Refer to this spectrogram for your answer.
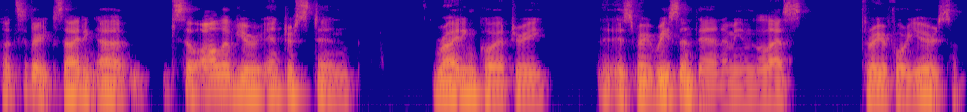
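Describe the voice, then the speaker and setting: A man hosts an interview podcast and speaks at a middle pitch. He leads into his questions with small hesitations and restarts. He keeps his tone relaxed and conversational. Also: unhurried. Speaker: podcast host. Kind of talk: interview hosting.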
